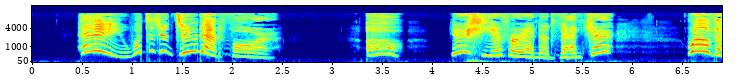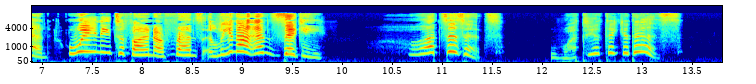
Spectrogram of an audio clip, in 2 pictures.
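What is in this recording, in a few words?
Chinese, character, accent English; GoLocalise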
